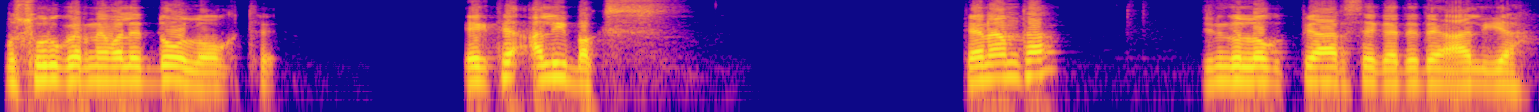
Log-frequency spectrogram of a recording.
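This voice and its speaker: A male teacher with a Rajasthani Hindi accent and a slightly high voice delivers an exam-prep lecture, rapidly posing questions and answering them himself. He then slows to dictate notes, repeating each line. The recording is dry and close, and his voice comes through clear and resonant.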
